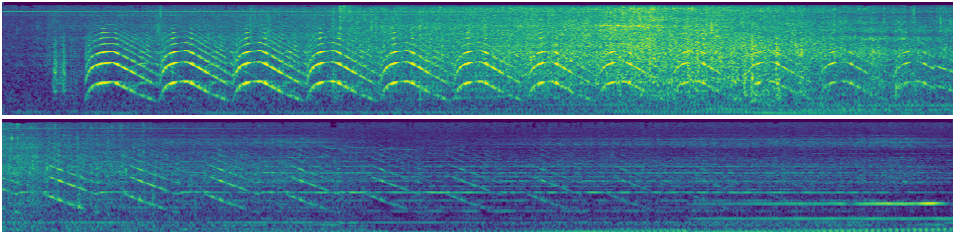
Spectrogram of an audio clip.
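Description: A police patrol car siren wails loudly in a fast, repeating rising-and-falling tone over a low engine rumble, continuous throughout with no voices.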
